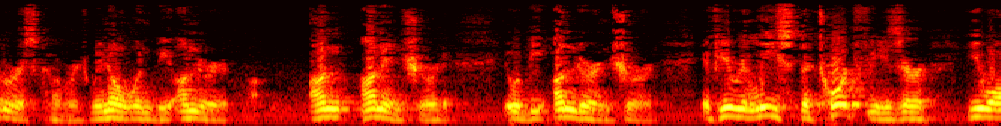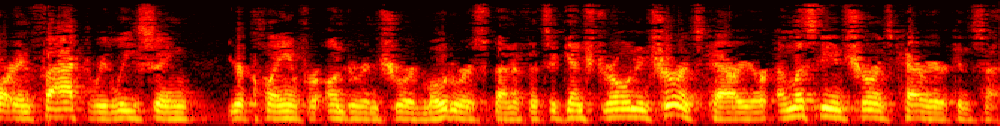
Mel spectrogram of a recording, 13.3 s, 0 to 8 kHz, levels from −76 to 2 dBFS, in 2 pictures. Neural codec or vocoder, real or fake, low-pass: none; real; 7.2 kHz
